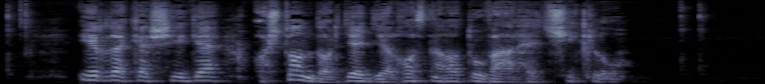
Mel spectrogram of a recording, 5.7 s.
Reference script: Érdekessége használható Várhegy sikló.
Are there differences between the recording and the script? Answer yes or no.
yes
